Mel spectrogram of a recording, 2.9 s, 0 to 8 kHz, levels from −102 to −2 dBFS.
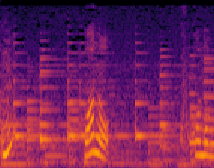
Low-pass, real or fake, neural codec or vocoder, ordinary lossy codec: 7.2 kHz; real; none; Opus, 64 kbps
